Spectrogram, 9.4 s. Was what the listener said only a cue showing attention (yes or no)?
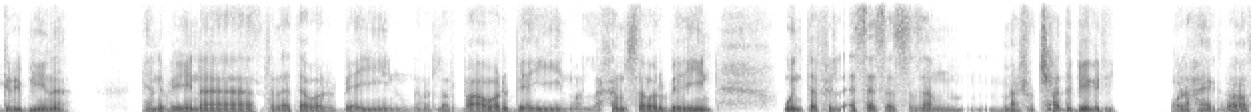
yes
